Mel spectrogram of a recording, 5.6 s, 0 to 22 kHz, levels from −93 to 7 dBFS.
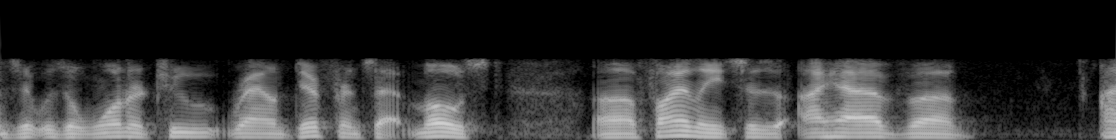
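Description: The speech runs through the AMR narrowband mobile codec for its whole length, coded at a low rate that fits the 7.95 kbps mode. Nothing passes above about 3.8 kHz, so the voice is dull and boxy, and the sparse pulse-driven synthesis gives it a plainly audible buzzy, synthetic edge.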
